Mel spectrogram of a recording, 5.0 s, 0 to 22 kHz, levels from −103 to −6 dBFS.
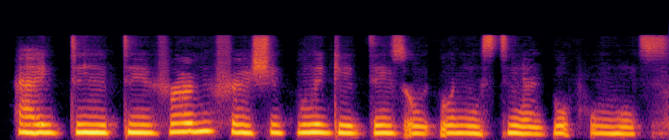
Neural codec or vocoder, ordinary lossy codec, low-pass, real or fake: codec, 16 kHz, 0.5 kbps, FreqCodec, larger model; none; none; fake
